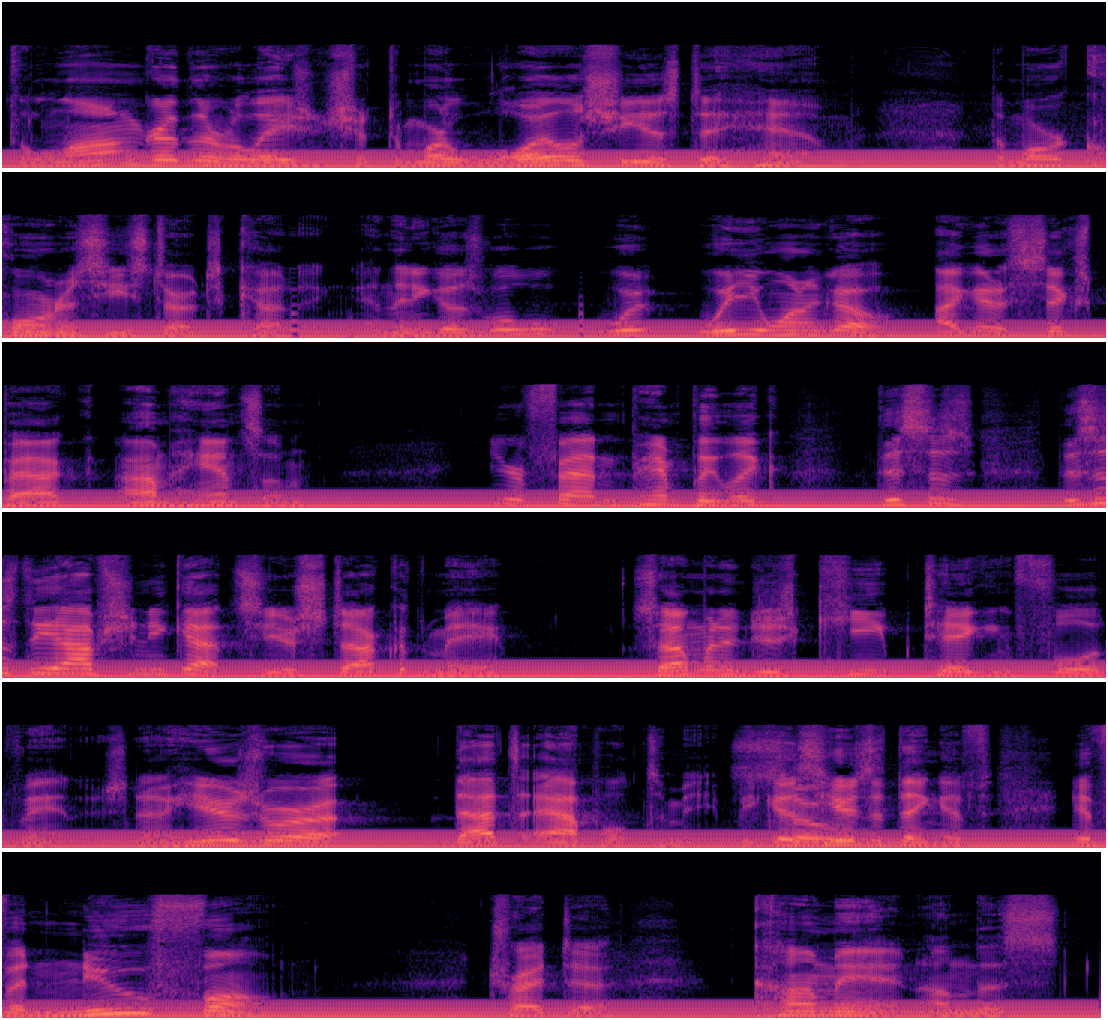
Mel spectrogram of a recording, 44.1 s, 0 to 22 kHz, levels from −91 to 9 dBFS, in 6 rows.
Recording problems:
wrong speed and pitch; too slow and too low; 0.5 times normal speed
electrical hum; noticeable; throughout; 50 Hz, 10 dB below the speech
choppy; occasionally; from 7.5 to 12 s; 4% of the speech affected

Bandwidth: 7.5 kHz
